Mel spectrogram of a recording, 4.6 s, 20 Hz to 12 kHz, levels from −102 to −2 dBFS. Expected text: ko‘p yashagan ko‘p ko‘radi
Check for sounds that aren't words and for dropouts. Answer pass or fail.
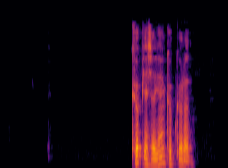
pass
